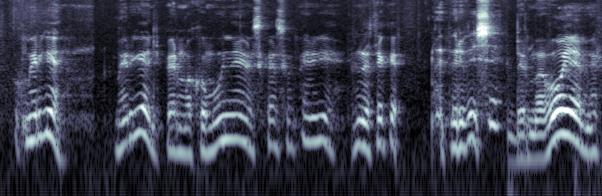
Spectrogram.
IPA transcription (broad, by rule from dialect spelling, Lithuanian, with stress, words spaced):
ʊkmʲɛrʲˈɡʲeːn ʊkmʲɛrʲˈɡʲeːnʲ ˈpʲɪrmɐ kʊˈmuːnʲɪjɛ ˈʋʲɪskɐs ʊkmʲɛrʲˈɡʲeːj ˈnʊ ˈtʲɪ ˈkɐɪp ˈkɐɪp ɪr ʋʲɪˈsʲɪ bʲɪrmɐˈʋoːjɛm ɪr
